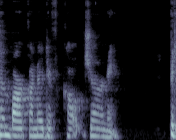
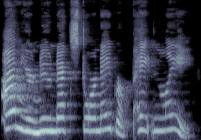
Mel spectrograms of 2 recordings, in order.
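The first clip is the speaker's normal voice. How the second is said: put-on higher, friendly little-girl voice; young neighbor girl voiced higher; new girl; 6 semitones higher than usual. A narrator's reading. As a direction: introduce yourself sweetly to a new neighbor. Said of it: "A girl hidden deep inside a parka said".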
